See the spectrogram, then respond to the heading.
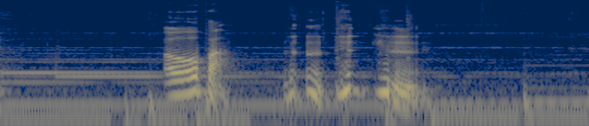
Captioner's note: clears throat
